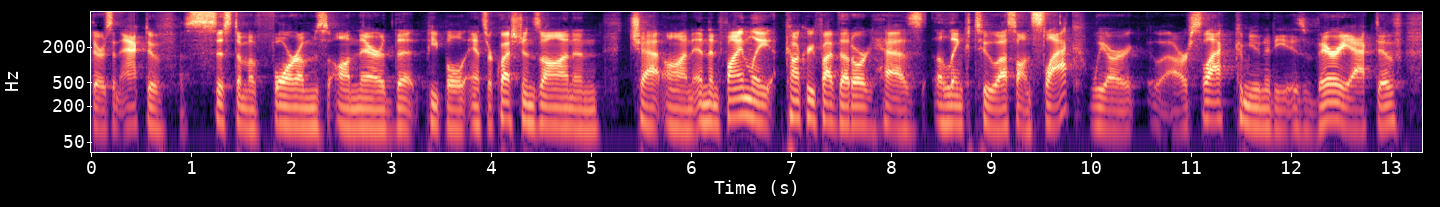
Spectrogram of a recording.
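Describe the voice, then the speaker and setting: Speaking with a US West Coast accent, a man keeps his intonation fairly even. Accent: US West Coast American. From US Pacific Northwest, Portland, Oregon. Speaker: software founder and CTO. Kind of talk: interview. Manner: frequent laughter and filler words.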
